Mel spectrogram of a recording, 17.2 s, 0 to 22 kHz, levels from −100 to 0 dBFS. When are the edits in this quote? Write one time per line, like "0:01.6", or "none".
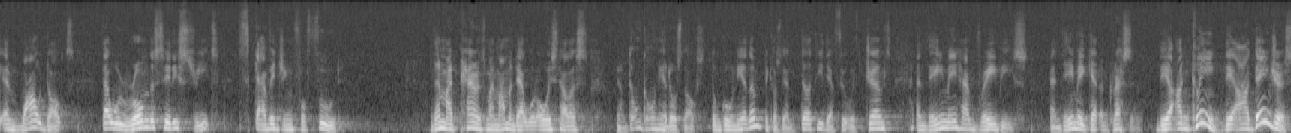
0:05.5
0:09.4
0:15.2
